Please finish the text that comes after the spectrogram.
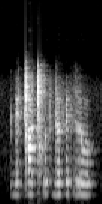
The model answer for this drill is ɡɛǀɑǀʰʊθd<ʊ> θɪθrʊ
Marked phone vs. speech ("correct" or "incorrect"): incorrect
